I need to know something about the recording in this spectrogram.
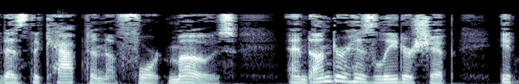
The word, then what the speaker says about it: Mose: Menendez is most famous for his role in establishing and leading Fort Mose, pronounced Mose, the first legally sanctioned free black settlement in what is now the United States.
